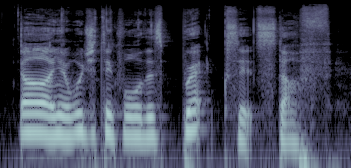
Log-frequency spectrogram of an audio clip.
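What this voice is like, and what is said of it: Mocking put-on UK accent. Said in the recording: “your mockery, your mocking like UK accent.”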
